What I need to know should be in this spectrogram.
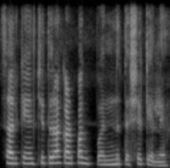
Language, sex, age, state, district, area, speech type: Goan Konkani, female, 18-30, Goa, Salcete, rural, spontaneous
